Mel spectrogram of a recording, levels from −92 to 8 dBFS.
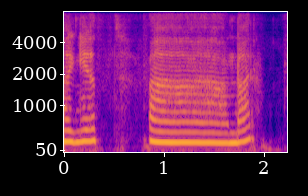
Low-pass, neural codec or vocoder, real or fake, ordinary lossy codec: none; codec, 16 kHz, 4.8 kbps, FACodec; fake; none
